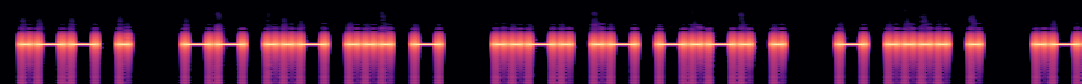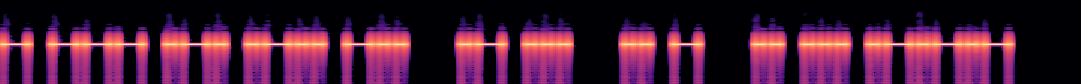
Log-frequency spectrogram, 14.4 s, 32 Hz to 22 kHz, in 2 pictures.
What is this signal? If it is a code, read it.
Morse code, heard as a keyed tone, about 22 wpm, 700 Hz. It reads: WE MUST FACE THE WORLD AS IT IS.
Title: Sentences from Top 1200 Words 22wpm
